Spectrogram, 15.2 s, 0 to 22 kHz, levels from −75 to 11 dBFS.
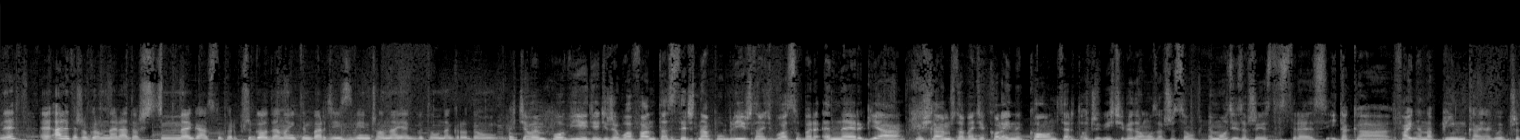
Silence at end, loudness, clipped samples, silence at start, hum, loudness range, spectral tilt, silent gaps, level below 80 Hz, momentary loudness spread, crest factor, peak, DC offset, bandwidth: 0 s; -20 LUFS; under 0.1%; 0 s; none; 4 LU; -5.5 dB/octave; none; -34 dBFS; 7 LU; 18 dB; 0 dBFS; 0.4%; 15.5 kHz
